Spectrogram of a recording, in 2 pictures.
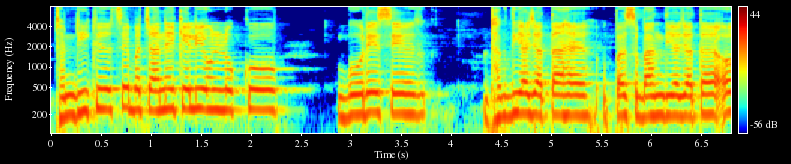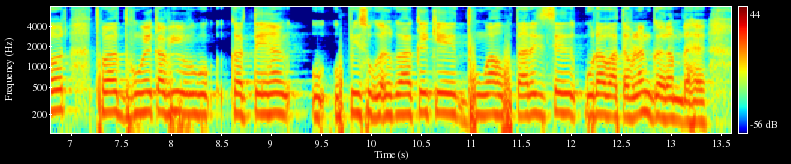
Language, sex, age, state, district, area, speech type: Hindi, female, 45-60, Uttar Pradesh, Varanasi, urban, spontaneous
